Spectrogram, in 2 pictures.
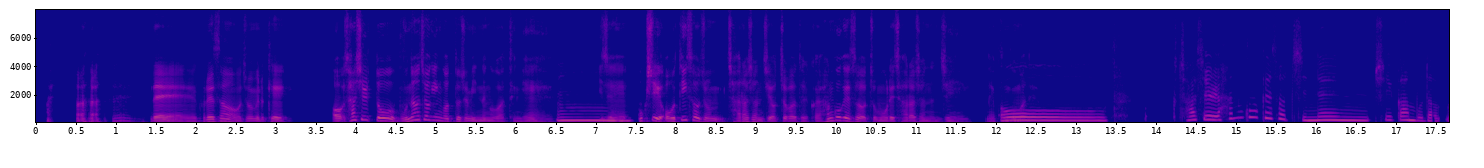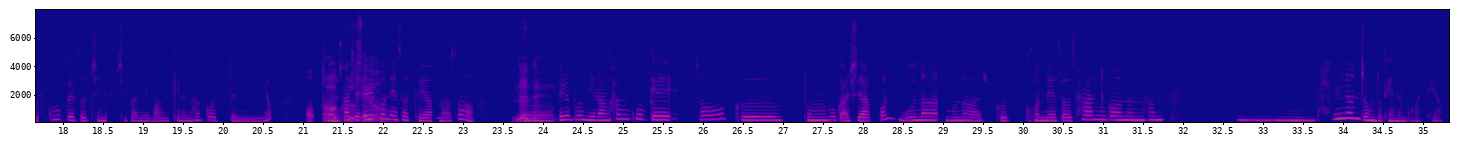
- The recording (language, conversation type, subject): Korean, advice, 칭찬을 받으면 왜 어색하고 받아들이기 힘든가요?
- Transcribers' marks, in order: laugh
